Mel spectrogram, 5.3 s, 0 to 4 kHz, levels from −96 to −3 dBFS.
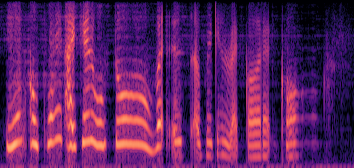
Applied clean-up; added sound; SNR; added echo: neural separator model SepFormer WHAMR!.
